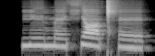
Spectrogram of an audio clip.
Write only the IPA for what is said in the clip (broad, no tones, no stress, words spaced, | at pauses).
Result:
jĩmẽçãǀʰẽ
